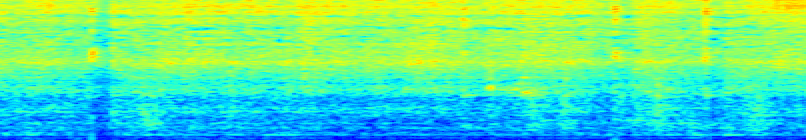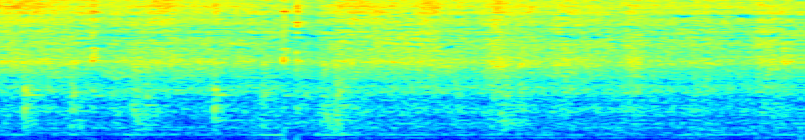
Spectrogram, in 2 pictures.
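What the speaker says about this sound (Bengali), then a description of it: "দিয়ে এখন একটু নাড়াচাড়া করবো" Vegetarian taro leaf ghonto finished with a little ghee being stirred in a pan, a continuous close sizzle and steam hiss broken by regular spatula scrapes and knocks, with no talking.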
